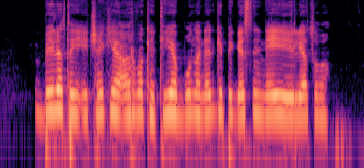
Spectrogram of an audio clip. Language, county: Lithuanian, Vilnius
